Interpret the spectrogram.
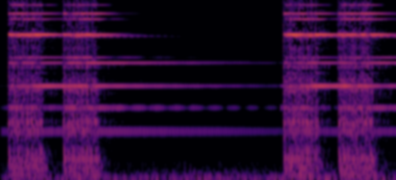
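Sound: telephone ringing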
